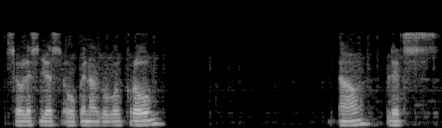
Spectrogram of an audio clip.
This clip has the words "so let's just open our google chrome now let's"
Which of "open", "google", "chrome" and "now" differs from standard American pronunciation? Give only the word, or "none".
none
